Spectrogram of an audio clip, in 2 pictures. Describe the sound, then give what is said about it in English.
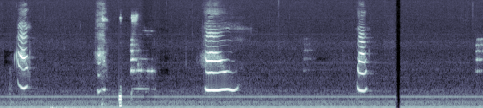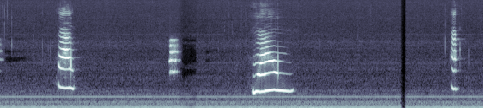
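Cat meowing: many short, fairly faint meows scattered irregularly, some rising and falling in pitch, over a constant low electrical hum. “Did I hear a Pranfunkel's kitty cat? Yeah, I believe you did.”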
